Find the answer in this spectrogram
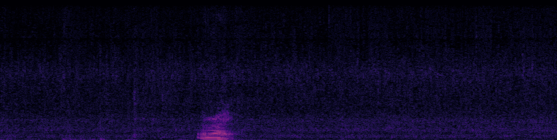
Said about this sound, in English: Starting to rain a little more heavily now.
